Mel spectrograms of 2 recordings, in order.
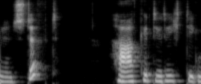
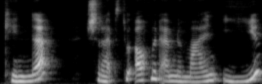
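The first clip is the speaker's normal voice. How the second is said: normal talking voice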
